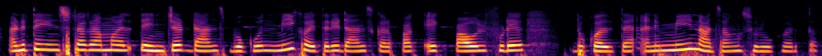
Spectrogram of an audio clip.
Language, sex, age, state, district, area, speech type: Goan Konkani, female, 18-30, Goa, Pernem, rural, spontaneous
